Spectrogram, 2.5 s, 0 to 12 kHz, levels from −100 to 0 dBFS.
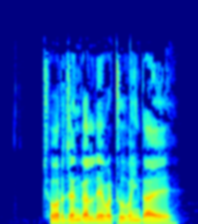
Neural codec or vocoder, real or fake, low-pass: none; real; 9.9 kHz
